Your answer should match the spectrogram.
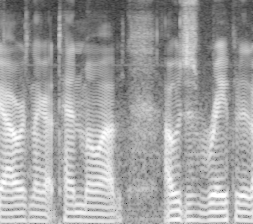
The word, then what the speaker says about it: MOAB: up the Moab and Moab is how you pronounce it that's the military term I know Al press store if you guys haven't seen Al pressor's videos where he says Mo not Moab those are pretty funny but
